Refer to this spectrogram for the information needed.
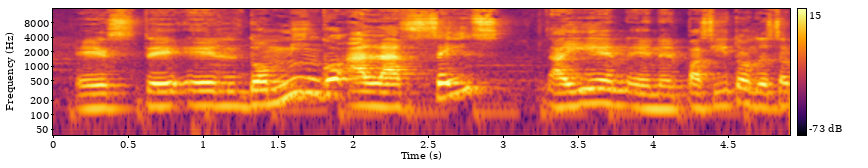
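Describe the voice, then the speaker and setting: A man speaks with a fairly high pitch and fairly even intonation. Noticeable background noise runs behind him. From Pachuca, Mexico. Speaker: podcast host. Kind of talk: casual chat.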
